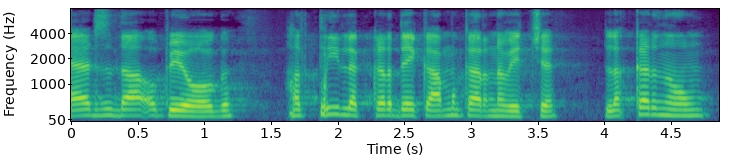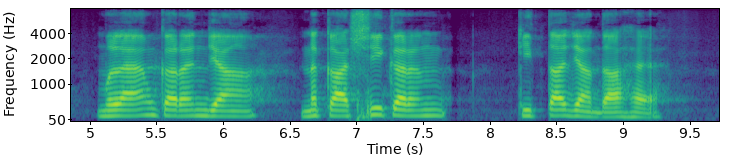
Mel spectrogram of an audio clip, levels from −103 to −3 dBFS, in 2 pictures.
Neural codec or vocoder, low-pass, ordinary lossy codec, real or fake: codec, 16 kHz, 4 kbps, FunCodec, trained on LibriTTS, 50 frames a second; none; none; fake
